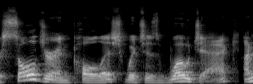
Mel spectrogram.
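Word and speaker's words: wojak: They can be manly like the word for soldier in Polish which is wojack. I'm not even kidding. The wjack meme and the word are Polish, but it's actually pronounced voyak which is the most alpha Slavic masculine thing I've heard all month.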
